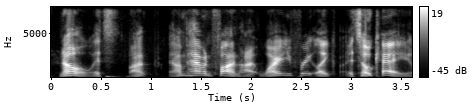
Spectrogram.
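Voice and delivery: high, loud protest; exasperated kid. Retold or imitated. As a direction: insist brightly that it's fine. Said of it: "he goes".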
